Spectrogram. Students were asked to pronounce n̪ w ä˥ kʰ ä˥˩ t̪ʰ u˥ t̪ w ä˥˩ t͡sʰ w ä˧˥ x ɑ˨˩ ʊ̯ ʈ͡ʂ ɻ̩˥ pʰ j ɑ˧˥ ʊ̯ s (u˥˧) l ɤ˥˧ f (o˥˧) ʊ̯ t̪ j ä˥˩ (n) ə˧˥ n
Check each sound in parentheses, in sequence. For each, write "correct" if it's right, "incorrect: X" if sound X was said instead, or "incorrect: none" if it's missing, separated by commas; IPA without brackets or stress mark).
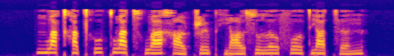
correct, correct, incorrect: t͡s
